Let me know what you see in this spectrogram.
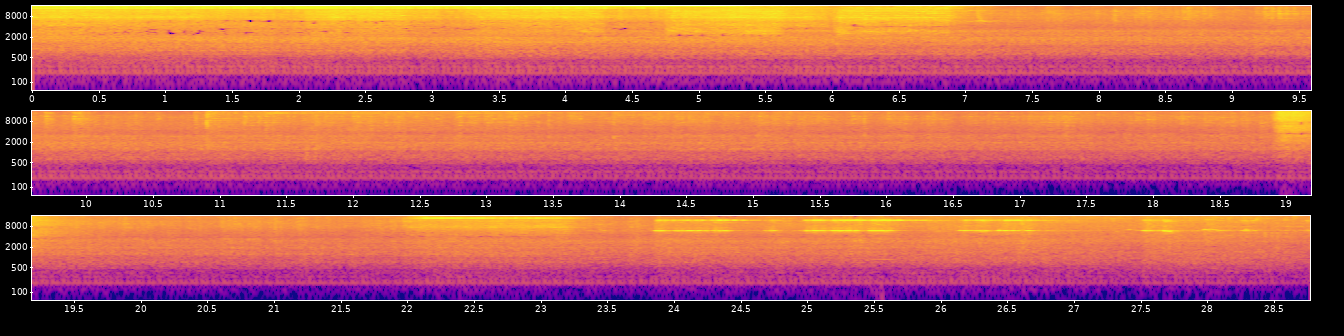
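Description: Ciremai passenger train coaches rolling past on the rails, loudest for the first six seconds, then running on more quietly and steadily. Near the end come short, high-pitched wheel squeals as the coaches take the curve.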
